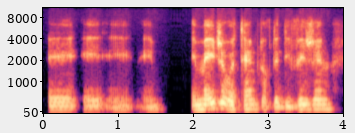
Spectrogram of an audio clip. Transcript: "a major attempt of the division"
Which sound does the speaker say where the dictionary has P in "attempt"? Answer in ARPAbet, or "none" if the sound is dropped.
P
